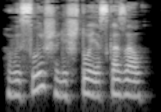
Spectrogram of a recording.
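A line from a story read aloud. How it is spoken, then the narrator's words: Growl. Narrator (Russian): прорычал он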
